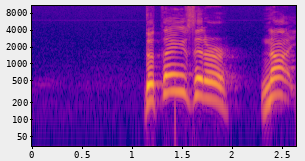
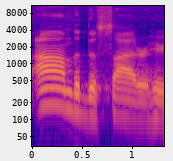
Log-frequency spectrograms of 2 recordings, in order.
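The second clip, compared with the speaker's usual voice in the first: lightly voiced arrogant king; 10 semitones lower, 7 dB quieter than usual. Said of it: "He said".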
